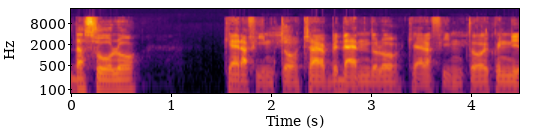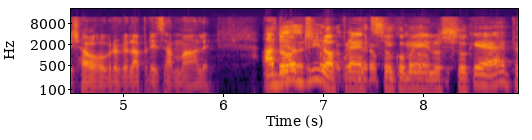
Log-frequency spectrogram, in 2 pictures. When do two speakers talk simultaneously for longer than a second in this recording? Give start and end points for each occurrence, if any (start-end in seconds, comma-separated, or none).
6.6-8.1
